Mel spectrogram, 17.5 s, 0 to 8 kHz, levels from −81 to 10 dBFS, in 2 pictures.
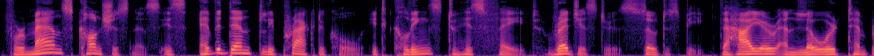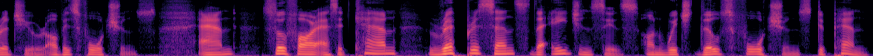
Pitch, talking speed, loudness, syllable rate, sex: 115 Hz, 125 wpm, -22 LUFS, 3.9 syllables/s, male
